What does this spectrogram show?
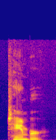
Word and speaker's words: timbre: timbre. It's often mispronounced because of its spelling.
